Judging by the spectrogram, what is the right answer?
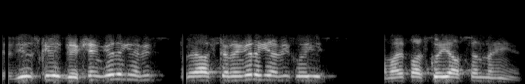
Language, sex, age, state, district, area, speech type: Hindi, male, 60+, Uttar Pradesh, Mirzapur, urban, conversation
